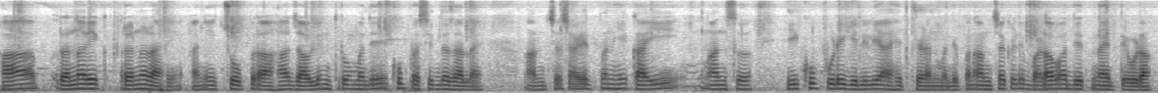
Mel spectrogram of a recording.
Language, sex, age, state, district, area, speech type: Marathi, male, 18-30, Maharashtra, Ratnagiri, rural, spontaneous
